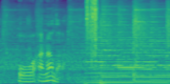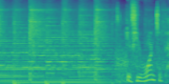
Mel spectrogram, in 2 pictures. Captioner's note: camera shutter click and music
